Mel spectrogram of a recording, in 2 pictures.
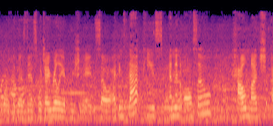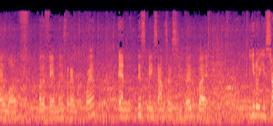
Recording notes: live from EPCOT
